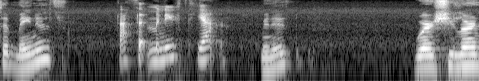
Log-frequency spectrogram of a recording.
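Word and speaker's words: Maynooth: May is that how pronounce it? May. That's it. Manuth.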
